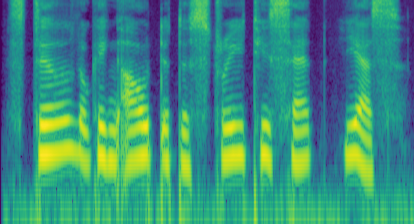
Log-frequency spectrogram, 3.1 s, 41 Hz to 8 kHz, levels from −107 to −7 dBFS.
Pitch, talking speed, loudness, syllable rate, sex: 195 Hz, 175 wpm, -17 LUFS, 3.6 syllables/s, female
